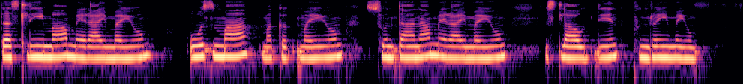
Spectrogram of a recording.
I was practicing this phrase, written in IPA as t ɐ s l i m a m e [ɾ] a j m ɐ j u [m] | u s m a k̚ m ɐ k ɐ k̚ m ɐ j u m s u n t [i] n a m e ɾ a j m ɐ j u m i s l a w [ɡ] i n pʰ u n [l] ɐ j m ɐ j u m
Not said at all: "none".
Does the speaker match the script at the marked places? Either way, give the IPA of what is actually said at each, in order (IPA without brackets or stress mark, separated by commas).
ɾ, m, a, d, ɾ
